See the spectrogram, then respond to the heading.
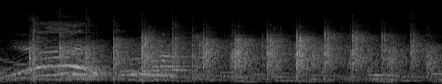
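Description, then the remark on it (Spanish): A voice trails off as scattered clapping from a small audience, only women clapping, starts up: a moderate, uneven patter of hand claps that keeps going steadily, without building into a roar. “Veo mujeres nada más aplaudiendo.”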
